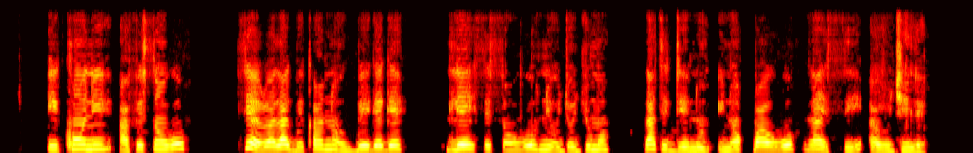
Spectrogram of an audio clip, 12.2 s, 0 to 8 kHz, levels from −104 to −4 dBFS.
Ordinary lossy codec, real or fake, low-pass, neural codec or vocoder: none; real; 7.2 kHz; none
